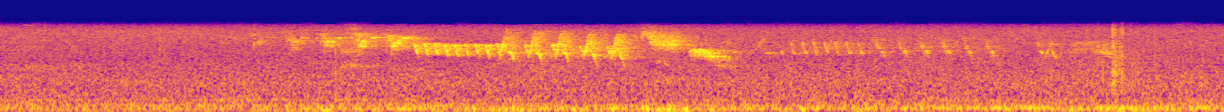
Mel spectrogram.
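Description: A small songbird singing a quick, high trilled phrase about a second in, then a softer trill, over steady outdoor background noise.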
